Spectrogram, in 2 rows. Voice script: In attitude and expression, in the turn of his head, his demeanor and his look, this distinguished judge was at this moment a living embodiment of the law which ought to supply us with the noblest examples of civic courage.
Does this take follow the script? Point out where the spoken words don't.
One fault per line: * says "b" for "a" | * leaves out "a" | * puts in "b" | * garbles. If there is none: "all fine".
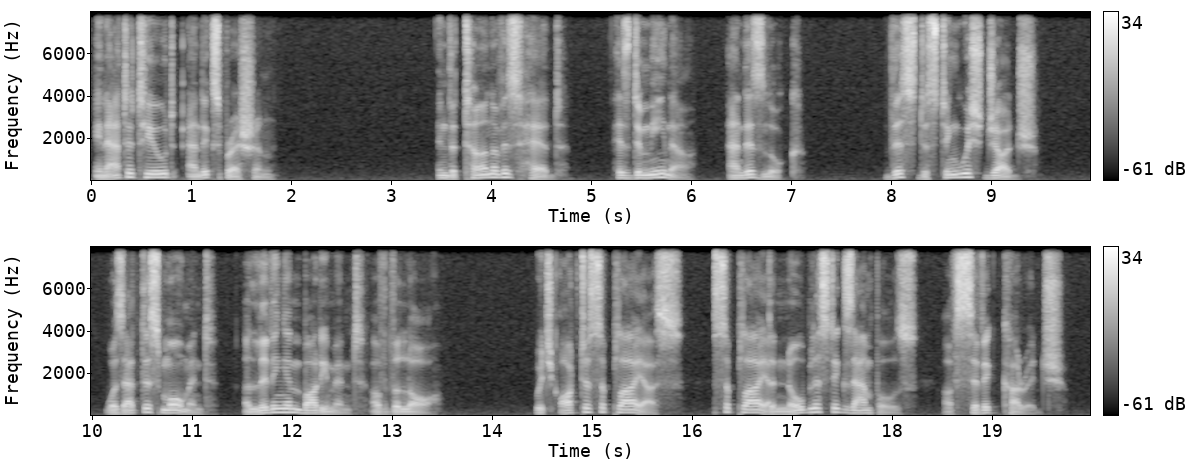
* says "supply" for "with"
